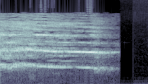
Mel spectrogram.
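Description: A rooster crows loudly in one long, sustained call lasting about a second and a half, then it cuts off abruptly into near silence.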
